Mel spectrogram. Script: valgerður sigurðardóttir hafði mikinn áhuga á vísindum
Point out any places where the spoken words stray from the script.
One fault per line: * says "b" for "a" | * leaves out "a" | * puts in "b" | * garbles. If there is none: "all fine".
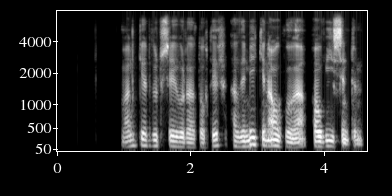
all fine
